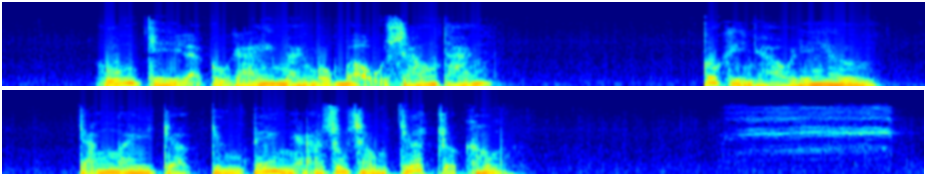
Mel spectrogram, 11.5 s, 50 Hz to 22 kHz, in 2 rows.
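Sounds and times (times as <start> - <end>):
speech: 0.6 - 3.2, 4.4 - 5.6, 6.3 - 9.0
pigs squealing loudly at a village livestock area: 10.2 - 11.5.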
